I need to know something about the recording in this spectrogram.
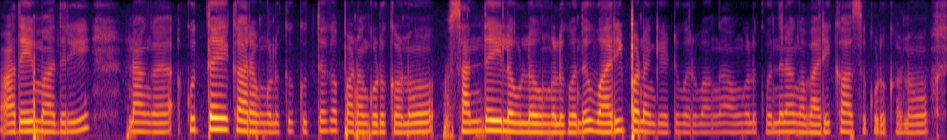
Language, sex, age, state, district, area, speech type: Tamil, female, 30-45, Tamil Nadu, Coimbatore, rural, spontaneous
